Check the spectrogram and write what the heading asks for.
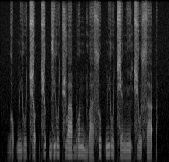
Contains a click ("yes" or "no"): no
